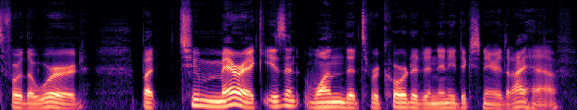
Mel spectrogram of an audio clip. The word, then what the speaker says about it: turmeric: The other night at dinner, my mom was making something, and she said, I'm using turmeric, and I always heard it turmeric, so I said she was wrong.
